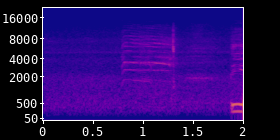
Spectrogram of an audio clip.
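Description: A bird calls once, a short high-pitched call lasting about half a second, a little under a second in, with a fainter trace just after it.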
